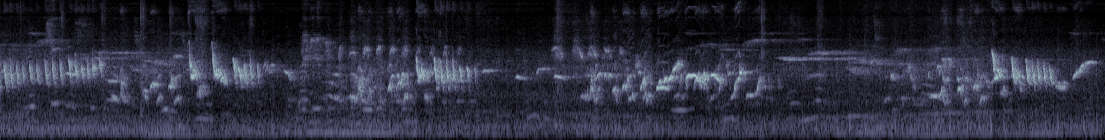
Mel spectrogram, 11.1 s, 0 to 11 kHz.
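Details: White-rumped shama from Aceh, recorded 24 December 2022, delivering a rich, varied song of rapid chirps, slurred whistles and warbled phrases in dense bursts.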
